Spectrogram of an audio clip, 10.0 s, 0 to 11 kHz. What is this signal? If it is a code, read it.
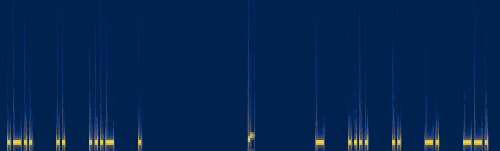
Morse code, heard as a keyed tone, about 22 wpm, spaced as for 13 wpm, 700 Hz. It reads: LIVE THING
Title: 3x Character Spacing - Top 200 Words - 22wpm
